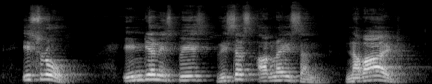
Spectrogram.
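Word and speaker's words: NABARD: नाबार्ड, यहाँ पर ए साइलेंट है, ध्यान रहे, कंफ्यूज हो जाएंगे आप। National bank for agriculture and rural development, नाबार्ड। पहला एन के बाद जो ए है वो साइलेंट है, उसको आप नेशनल में ए मान लीजिए।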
